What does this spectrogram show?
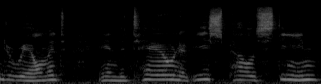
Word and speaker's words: East Palestine: disaster, a train derailment in the town of East Palestine, pronounced Palestine, East Palestine, Ohio, a small town of about 5,000 people, kind of near the Pennsylvania border.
